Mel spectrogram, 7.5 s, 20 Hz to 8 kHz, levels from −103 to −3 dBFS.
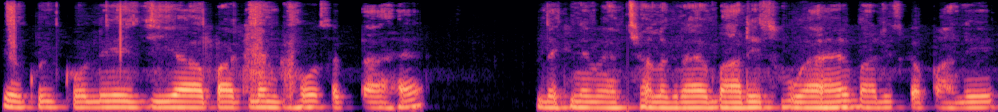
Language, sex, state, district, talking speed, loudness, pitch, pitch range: Hindi, male, Bihar, Purnia, 170 wpm, -23 LUFS, 150 Hz, 150-155 Hz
